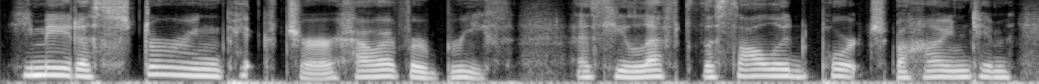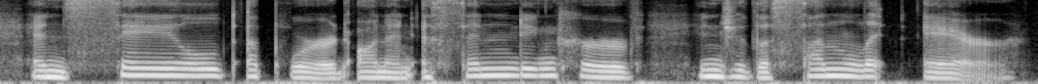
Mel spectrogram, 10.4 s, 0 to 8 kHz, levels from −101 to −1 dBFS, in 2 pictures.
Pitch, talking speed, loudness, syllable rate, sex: 180 Hz, 150 wpm, -18 LUFS, 4.4 syllables/s, female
